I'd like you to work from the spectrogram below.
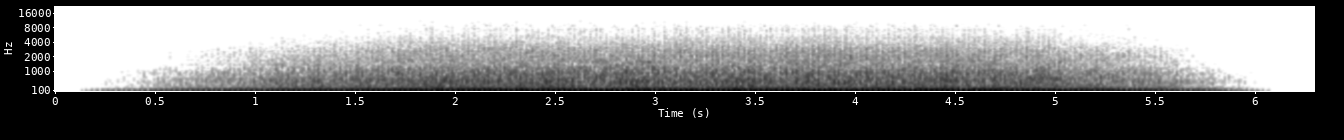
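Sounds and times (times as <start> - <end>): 
far motor: 0.2 - 6.0.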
